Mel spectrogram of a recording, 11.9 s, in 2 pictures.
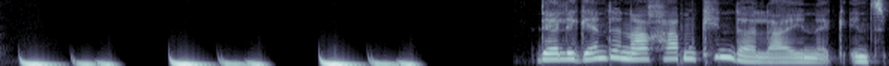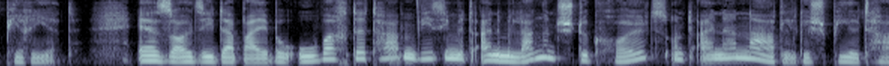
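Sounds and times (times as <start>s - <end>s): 
heartbeat heard through a stethoscope: 0.0s - 2.9s
speech: 3.6s - 11.8s.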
